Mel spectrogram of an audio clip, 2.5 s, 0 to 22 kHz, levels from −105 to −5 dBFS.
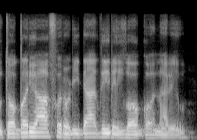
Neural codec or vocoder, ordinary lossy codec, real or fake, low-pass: codec, 44.1 kHz, 2.6 kbps, SNAC; none; fake; 14.4 kHz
